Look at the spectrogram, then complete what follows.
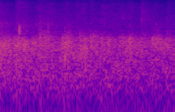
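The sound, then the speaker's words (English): An audience applauds steadily, a dense wash of many hands clapping at an even, moderately loud level for the whole stretch without a break. “Yeah, that's where the clap.”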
